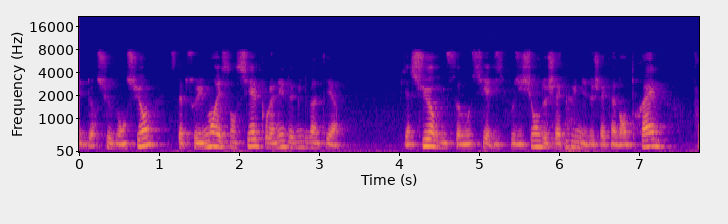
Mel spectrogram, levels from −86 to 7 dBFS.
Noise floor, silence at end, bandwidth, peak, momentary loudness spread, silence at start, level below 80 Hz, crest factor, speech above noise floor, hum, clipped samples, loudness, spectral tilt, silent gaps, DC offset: -57 dBFS; 0 s; 8.2 kHz; -10 dBFS; 11 LU; 0 s; -56 dBFS; 18 dB; 30 dB; none; under 0.1%; -27 LUFS; -6.5 dB/octave; none; under 0.1%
